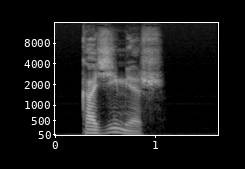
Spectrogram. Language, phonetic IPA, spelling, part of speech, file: Polish, [kaˈʑĩmʲjɛʃ], Kazimierz, proper noun, Pl-Kazimierz.ogg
